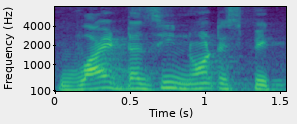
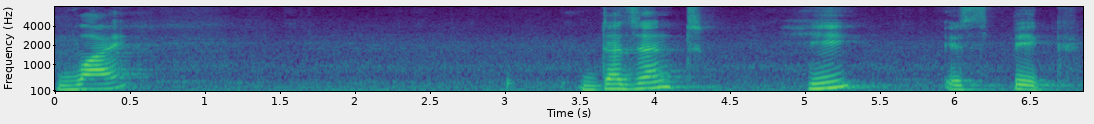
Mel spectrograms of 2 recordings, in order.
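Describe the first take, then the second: First: The words 'does not' are said in full. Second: The words 'does not' are contracted to 'doesn't'. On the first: "दोनों एक ही चीज़ है" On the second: "ये shortcut है"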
